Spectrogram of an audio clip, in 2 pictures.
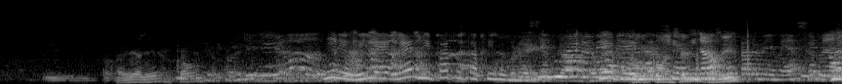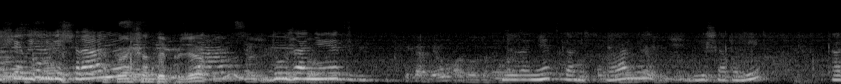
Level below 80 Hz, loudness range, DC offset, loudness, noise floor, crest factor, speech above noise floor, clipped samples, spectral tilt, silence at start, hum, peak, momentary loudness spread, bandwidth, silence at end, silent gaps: -64 dBFS; 7 LU; under 0.1%; -25 LUFS; -52 dBFS; 16 dB; 28 dB; under 0.1%; -7.5 dB/octave; 0.45 s; none; -8 dBFS; 16 LU; 7.8 kHz; 0 s; none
